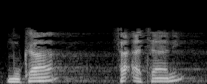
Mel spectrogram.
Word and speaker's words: مكافأتان: في نطقها هناك نطقان، إما بفتح الفاء أو بكسرها، مكافأتان أو مكافئتان، وكلا النطقين صحيح، ولكن المحدثين ينطقونها بالفتح ويختارون ذلك.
